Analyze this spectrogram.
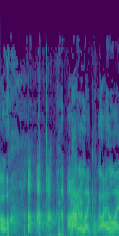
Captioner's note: laughter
